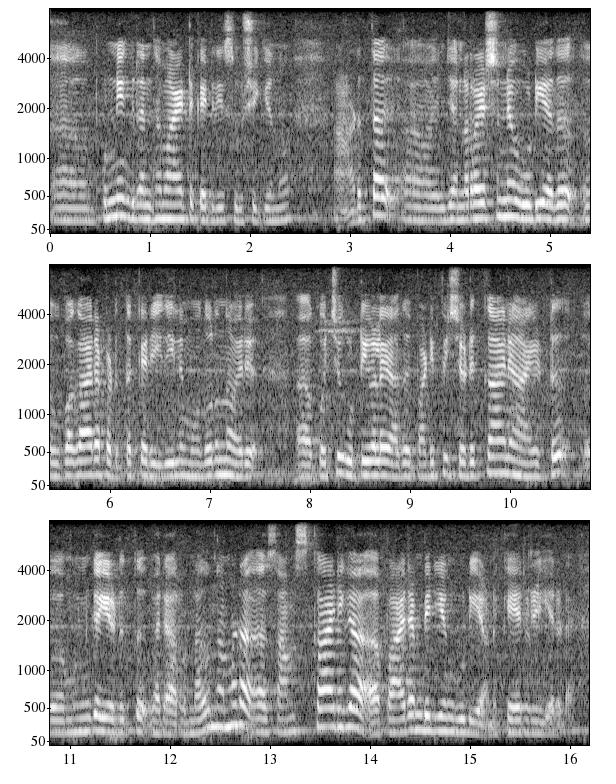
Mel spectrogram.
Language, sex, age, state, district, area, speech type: Malayalam, female, 60+, Kerala, Thiruvananthapuram, urban, spontaneous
